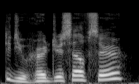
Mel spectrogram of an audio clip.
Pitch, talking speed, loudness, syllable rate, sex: 180 Hz, 215 wpm, -15 LUFS, 5.0 syllables/s, male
